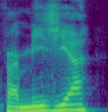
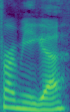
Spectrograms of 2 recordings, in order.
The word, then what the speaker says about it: Farmiga: He says Bates Motel, if we get to meet Vera Farmiga, I never know how to say her name. Farmiga? I think it's Farmiga. Farmiga, she is amazing.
